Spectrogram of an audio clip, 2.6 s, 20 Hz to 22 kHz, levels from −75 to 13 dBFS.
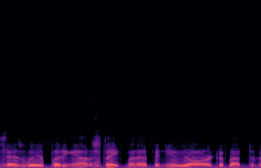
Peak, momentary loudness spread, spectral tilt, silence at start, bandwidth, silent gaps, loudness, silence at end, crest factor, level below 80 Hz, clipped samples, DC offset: -10 dBFS; 5 LU; -9 dB/octave; 0 s; 4.8 kHz; none; -25 LUFS; 0 s; 14 dB; -56 dBFS; under 0.1%; under 0.1%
